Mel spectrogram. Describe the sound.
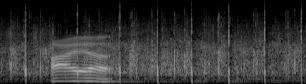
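An audience in a church claps steadily throughout, dense, with a single voice letting out a short whoop near the start, applauding a couple.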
